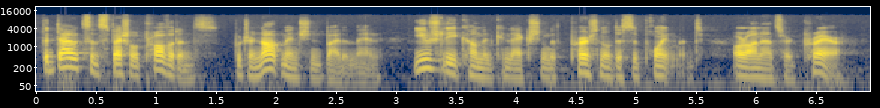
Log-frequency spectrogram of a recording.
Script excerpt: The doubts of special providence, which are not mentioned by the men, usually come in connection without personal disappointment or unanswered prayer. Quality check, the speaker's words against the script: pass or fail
fail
